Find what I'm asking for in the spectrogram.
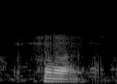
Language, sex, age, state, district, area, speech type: Santali, male, 60+, Jharkhand, East Singhbhum, rural, conversation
